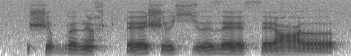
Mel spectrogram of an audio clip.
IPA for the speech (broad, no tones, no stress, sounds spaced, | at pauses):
ʃ ə b œ ð ɛ̃ ħ t͡ʃʼ ɛ ʃ ɘ ç ɘ ð ɛ θ ɛ ʕ ʌ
